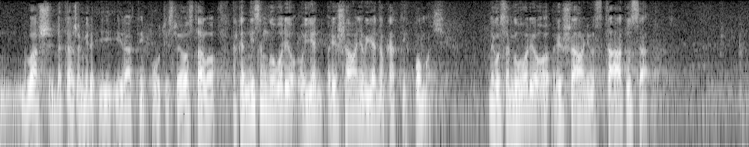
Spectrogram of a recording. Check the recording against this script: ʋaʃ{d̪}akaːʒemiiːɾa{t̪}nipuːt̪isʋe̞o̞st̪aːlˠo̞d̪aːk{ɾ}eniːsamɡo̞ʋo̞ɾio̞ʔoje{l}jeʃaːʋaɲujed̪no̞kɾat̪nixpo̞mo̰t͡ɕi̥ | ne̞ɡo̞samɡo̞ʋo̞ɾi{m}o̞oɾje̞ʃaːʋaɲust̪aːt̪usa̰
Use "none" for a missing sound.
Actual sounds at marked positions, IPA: d̪, t̪, l, ɾ, none

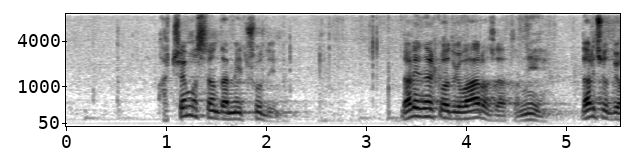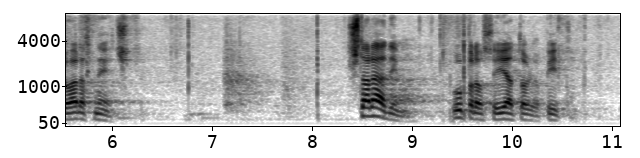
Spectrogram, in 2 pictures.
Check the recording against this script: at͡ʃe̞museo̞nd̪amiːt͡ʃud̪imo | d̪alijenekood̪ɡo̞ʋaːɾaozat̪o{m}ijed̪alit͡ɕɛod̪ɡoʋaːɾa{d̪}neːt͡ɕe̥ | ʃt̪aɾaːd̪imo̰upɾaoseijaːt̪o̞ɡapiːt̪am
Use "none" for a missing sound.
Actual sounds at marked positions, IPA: n, t̪

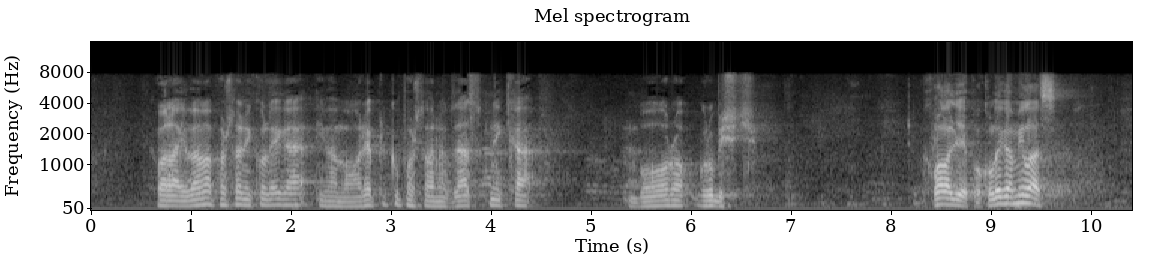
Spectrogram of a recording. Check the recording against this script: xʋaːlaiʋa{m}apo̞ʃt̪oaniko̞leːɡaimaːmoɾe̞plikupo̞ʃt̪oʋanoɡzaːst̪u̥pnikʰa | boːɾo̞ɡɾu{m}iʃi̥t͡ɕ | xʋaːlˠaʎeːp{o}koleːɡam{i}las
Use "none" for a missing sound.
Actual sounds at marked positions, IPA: m, b, o, i

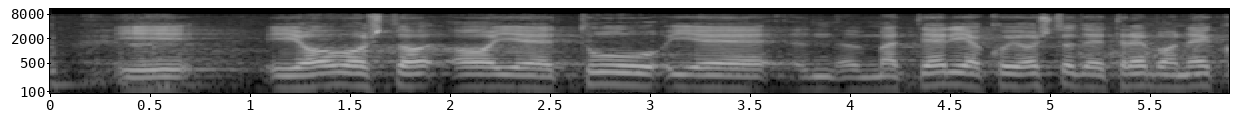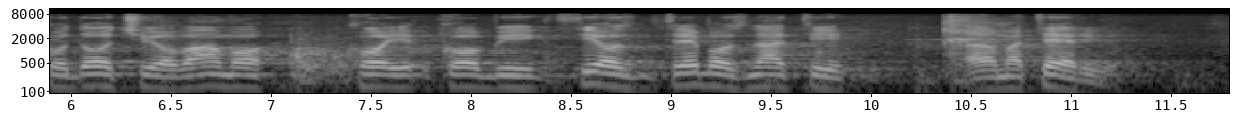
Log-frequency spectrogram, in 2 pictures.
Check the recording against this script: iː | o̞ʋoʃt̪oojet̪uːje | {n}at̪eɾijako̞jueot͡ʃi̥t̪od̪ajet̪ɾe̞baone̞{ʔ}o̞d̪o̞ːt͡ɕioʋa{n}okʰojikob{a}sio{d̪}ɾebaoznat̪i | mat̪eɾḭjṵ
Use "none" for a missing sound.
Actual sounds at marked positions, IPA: m, k, m, i, t̪

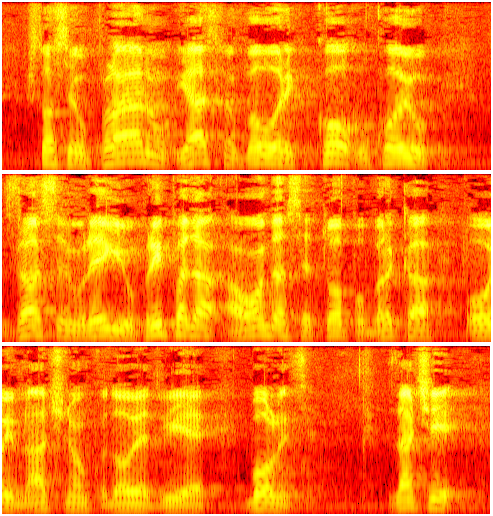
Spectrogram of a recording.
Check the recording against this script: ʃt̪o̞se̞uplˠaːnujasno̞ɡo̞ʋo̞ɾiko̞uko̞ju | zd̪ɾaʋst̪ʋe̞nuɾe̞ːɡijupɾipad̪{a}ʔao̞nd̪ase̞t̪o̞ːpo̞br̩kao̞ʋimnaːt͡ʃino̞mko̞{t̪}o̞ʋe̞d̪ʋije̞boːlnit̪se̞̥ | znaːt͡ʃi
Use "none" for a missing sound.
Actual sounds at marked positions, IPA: a, d̪

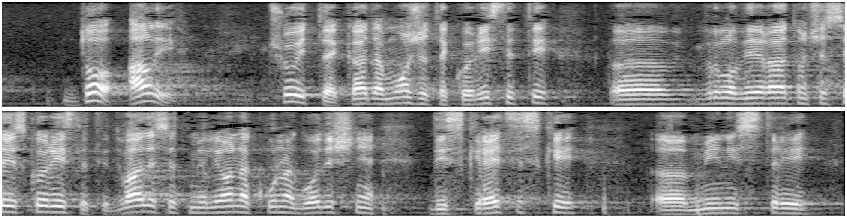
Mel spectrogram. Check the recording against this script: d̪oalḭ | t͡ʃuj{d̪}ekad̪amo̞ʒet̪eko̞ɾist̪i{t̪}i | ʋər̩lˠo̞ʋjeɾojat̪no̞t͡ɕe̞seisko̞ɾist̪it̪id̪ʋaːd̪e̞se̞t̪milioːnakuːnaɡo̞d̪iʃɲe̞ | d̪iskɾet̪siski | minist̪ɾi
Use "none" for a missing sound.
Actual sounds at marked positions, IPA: t̪, t̪

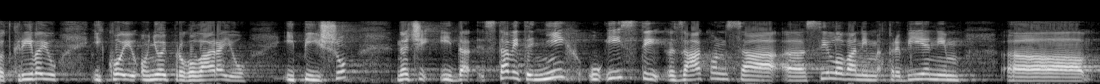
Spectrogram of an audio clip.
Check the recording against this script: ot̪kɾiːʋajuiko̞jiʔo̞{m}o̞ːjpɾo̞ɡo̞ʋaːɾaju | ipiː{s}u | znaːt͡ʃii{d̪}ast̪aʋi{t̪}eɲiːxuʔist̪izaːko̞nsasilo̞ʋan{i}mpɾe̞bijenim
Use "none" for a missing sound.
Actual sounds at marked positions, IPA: ɲ, ʃ, d̪, t̪, i

